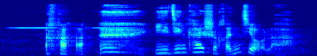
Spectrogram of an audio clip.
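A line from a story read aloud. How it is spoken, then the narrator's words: Light laugh. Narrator (Chinese): 詹勇笑笑说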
